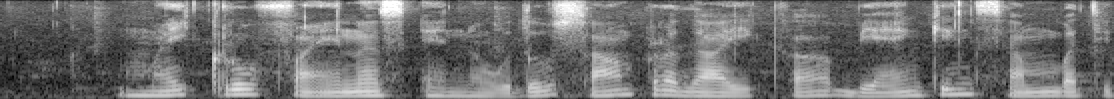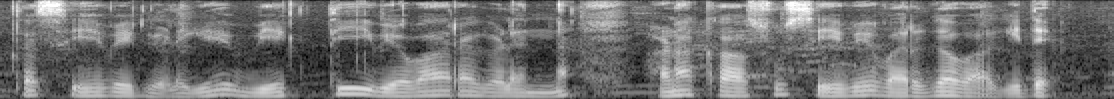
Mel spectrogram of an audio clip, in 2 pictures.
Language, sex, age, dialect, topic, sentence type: Kannada, male, 18-24, Mysore Kannada, banking, statement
